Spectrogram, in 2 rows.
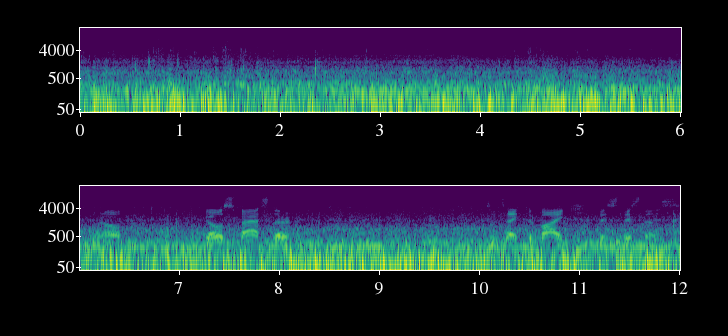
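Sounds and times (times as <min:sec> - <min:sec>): steady low hum: 0:00.0 - 0:12.0
wind buffeting microphone: 0:00.0 - 0:12.0.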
